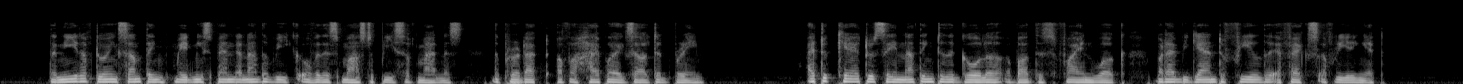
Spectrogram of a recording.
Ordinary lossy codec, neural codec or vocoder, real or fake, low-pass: MP3, 48 kbps; none; real; 7.2 kHz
